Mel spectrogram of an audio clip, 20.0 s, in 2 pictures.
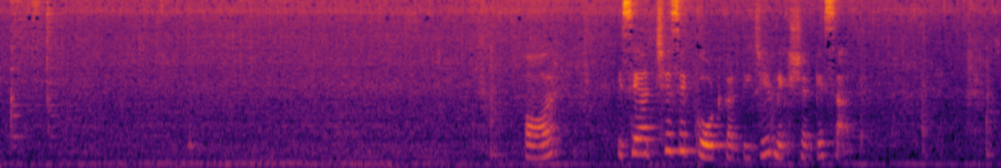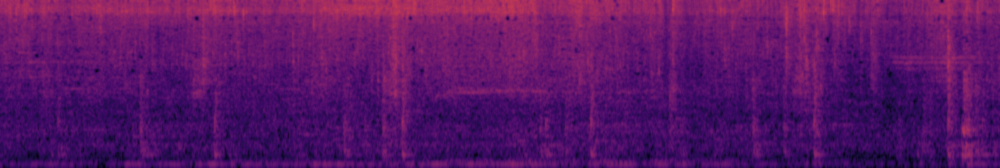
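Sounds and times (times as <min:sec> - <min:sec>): food sizzling in a metal pan: 0:00.0 - 0:20.0
spatula scraping and knocking pan: 0:13.1 - 0:14.4.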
